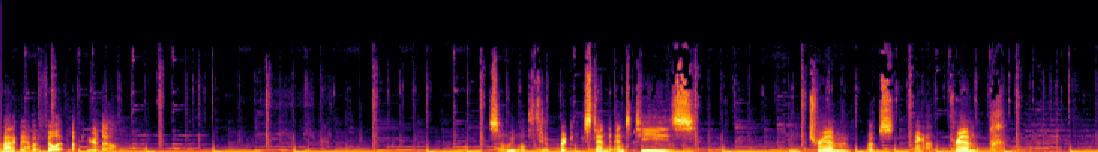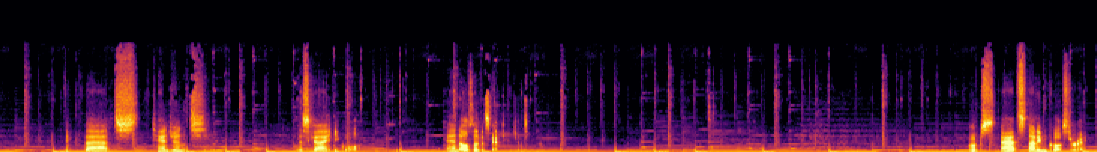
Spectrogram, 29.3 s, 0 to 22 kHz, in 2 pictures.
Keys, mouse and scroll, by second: 2.0 click, 3.3 click, 4.0 click, 4.9 click, 6.0 click, 7.0 click, 7.8 click, 9.3 right click, 10.3 right click, 10.8 click, 11.8 click, 12.1 right click, 12.7 click, 13.4 click, 14.3 ctrl+click, 15.2 ctrl+alt+click, 16.4 alt+a, 17.6 ctrl+click, 18.5 ctrl+alt+click, 18.8 ctrl+alt+q, 19.3 click, 20.0 ctrl+click, 20.6 ctrl+alt+click, 21.0 ctrl+alt+a, 21.6 click, 23.2 click, 24.0 right click, 25.0 click, 26.5 click.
